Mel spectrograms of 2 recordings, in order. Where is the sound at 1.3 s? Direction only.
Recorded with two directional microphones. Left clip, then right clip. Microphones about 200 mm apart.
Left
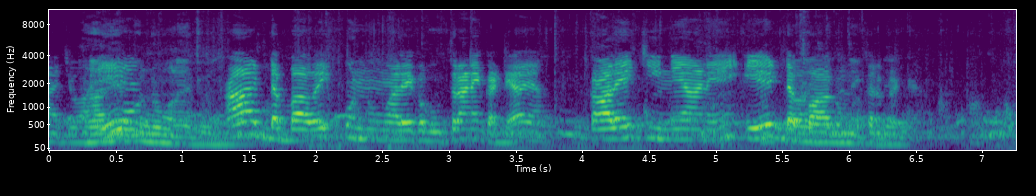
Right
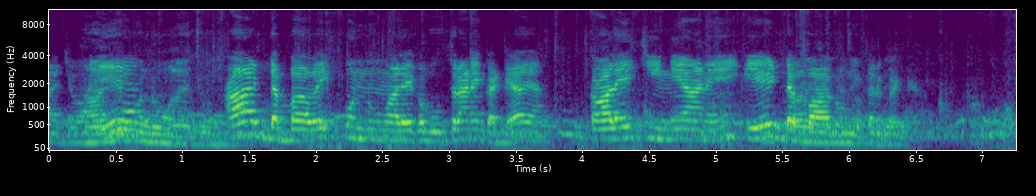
Centre (ahead or behind).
